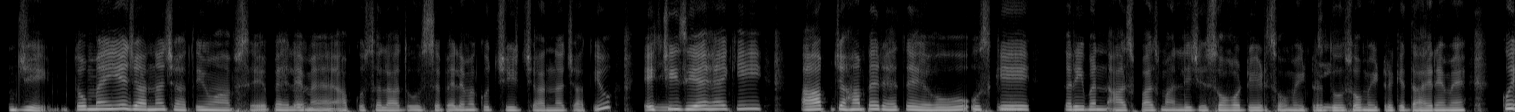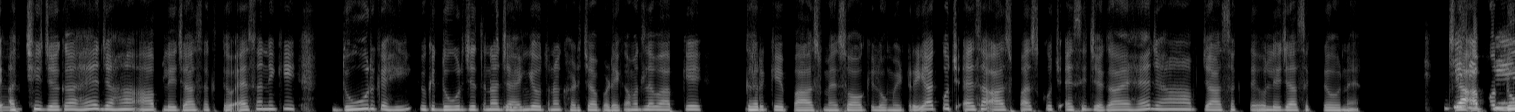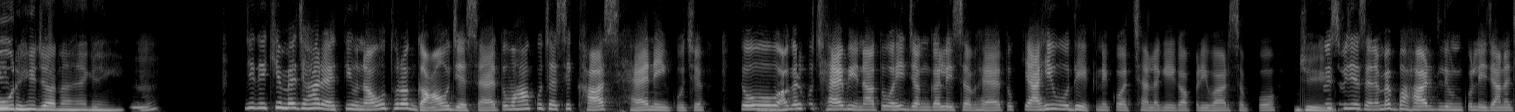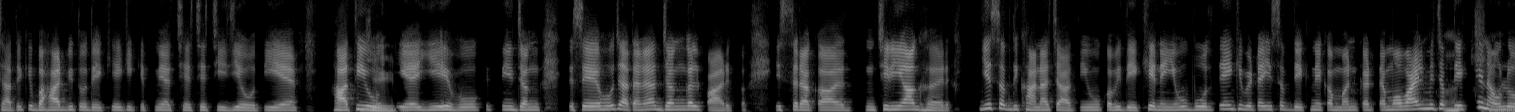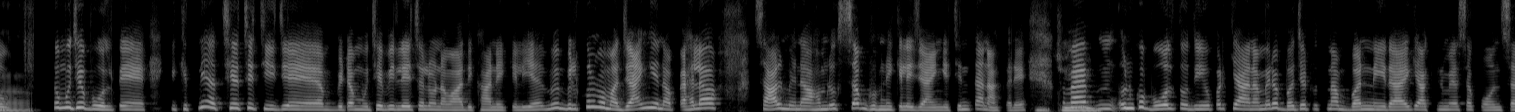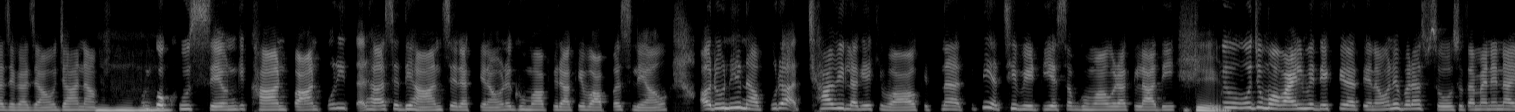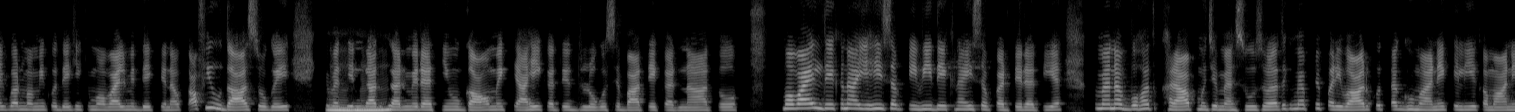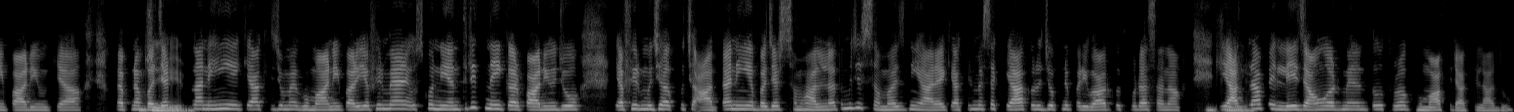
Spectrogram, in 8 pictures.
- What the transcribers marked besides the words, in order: in English: "वाउ!"; horn
- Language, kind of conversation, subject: Hindi, advice, यात्रा के लिए बजट कैसे बनाएं और खर्चों को नियंत्रित कैसे करें?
